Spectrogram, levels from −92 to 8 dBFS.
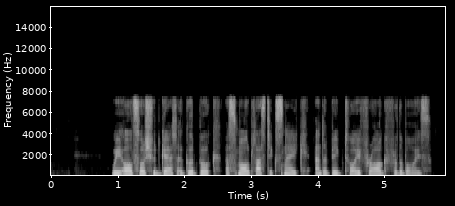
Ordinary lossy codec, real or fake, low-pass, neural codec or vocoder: none; real; 7.2 kHz; none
